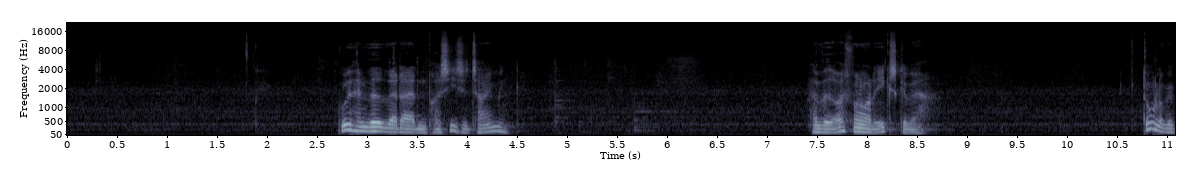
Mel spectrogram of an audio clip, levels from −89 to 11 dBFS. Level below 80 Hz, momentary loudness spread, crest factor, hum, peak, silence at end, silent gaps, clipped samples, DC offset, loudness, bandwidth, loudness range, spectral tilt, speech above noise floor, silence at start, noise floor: -72 dBFS; 15 LU; 24 dB; 50 Hz at -55 dBFS; -12 dBFS; 0 s; none; under 0.1%; under 0.1%; -32 LUFS; 15.5 kHz; 9 LU; -6.5 dB/octave; 37 dB; 2.7 s; -67 dBFS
